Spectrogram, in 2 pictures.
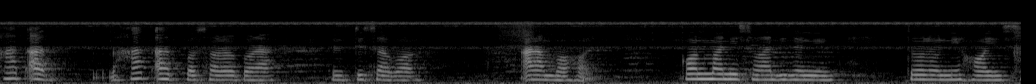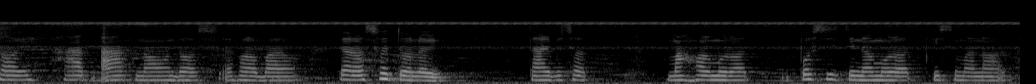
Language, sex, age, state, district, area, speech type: Assamese, female, 45-60, Assam, Darrang, rural, spontaneous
